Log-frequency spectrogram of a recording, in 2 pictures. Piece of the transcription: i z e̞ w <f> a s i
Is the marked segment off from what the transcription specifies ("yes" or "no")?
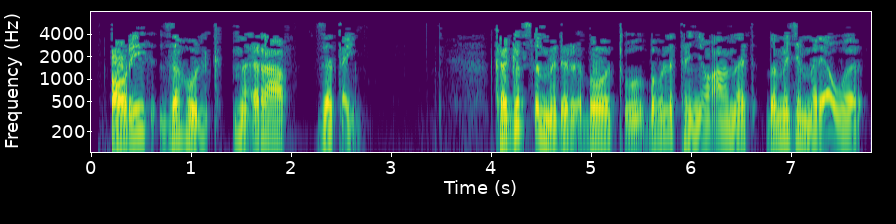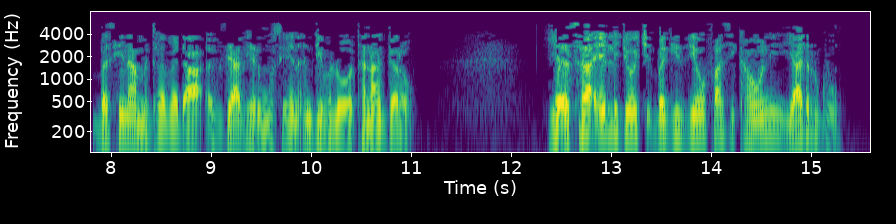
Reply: no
